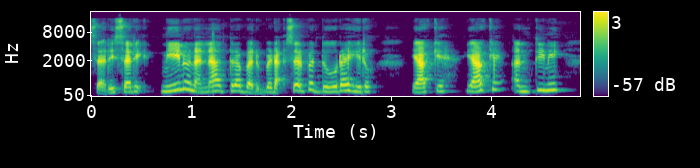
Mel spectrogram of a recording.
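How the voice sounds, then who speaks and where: A woman's voice: on the high side, animated, a little slow. A woman narrating a romance story, voicing every character herself with emotional, chatty delivery. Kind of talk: dramatic romance story reading.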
